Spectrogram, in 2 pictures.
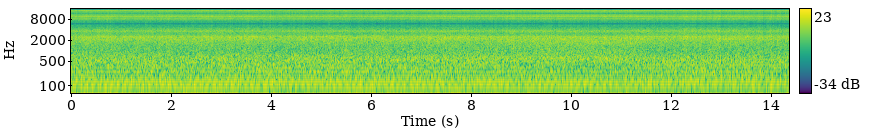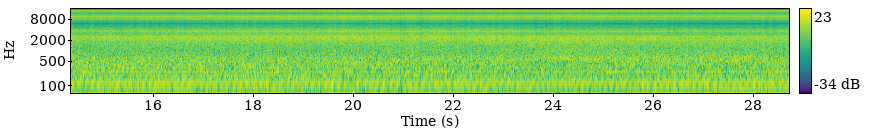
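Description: Steady drone of a small single-engine propeller plane in flight, mixed with constant wind rush over a camera mounted outside on the wing; it does not change in pitch or level.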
